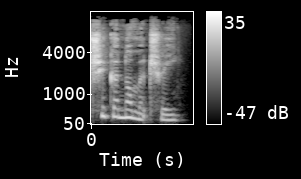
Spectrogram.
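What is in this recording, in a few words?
"trigonometry", British English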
